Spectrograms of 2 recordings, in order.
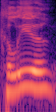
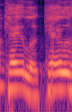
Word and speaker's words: Kayla: Kalia? Is that how you say it? Kalia Simone. Is that's my girl? Kayla Simone. Yeah.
